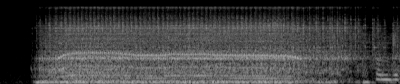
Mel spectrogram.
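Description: Sewing machine starting abruptly and running fast as it stitches fabric, with a steady whine, easing off near the end.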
